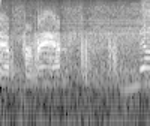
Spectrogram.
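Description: Steady low rumble of a SpaceX Starship prototype's Raptor engine as the vehicle lifts off and climbs, with a man's excited shout over it about half a second in.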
